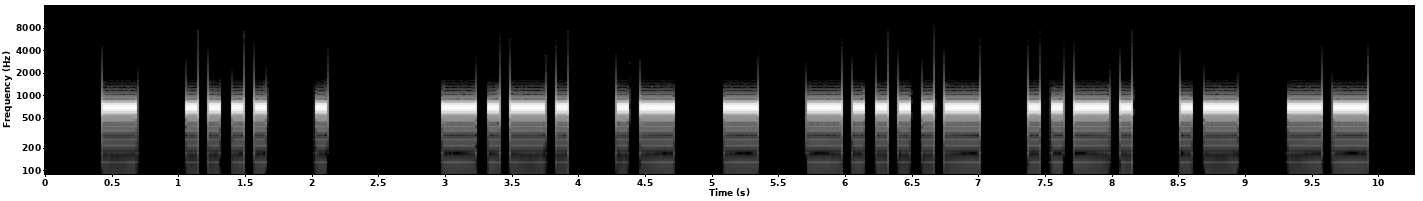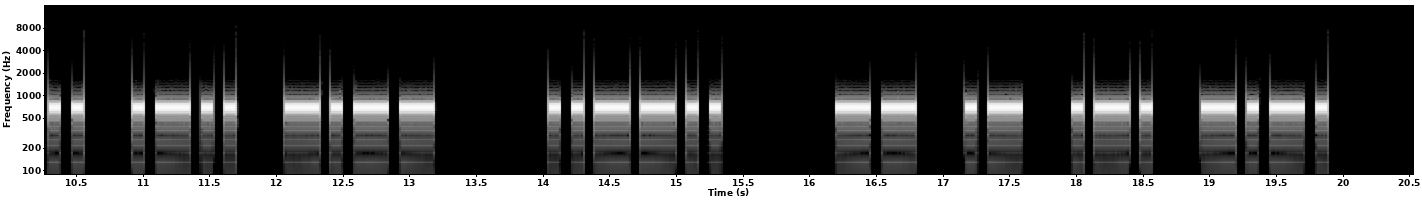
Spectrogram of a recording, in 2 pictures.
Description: Morse code, heard as a keyed tone, about 14 wpm, spaced as for 12 wpm, 700 Hz. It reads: THE CAT-FAMILY ? MARC
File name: Morsekurs / Witze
